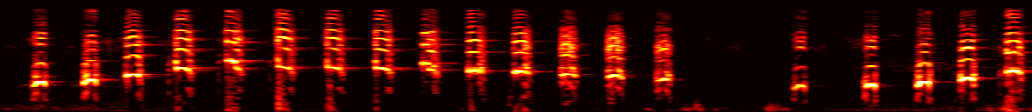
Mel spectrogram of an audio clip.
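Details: Red-legged seriema: loud, evenly spaced yelping notes roughly every third of a second, falling slightly in pitch. After a brief pause near the end, a few more yelps follow, starting lower and climbing. The setting is otherwise quiet.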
